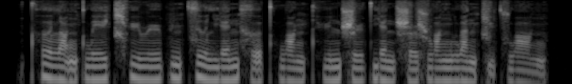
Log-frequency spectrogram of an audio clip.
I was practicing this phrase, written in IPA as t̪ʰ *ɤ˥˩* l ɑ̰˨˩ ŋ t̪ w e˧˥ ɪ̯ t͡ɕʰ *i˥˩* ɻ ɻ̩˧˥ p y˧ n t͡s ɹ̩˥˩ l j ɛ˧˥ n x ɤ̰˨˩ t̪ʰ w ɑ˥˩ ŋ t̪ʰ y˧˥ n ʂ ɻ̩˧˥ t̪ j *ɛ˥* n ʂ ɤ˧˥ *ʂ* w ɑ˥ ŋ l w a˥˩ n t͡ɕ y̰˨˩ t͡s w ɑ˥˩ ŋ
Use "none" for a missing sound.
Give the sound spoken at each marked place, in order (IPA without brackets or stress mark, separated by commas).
ɤ˥˩, y˥˩, ɛ˥˩, ʂ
